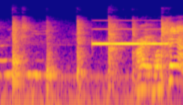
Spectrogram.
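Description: Whirlpool electric range's timer sounding its end-of-countdown alert as the timer runs out: a steady, high, single-pitched beep that starts a little over a second in and holds.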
